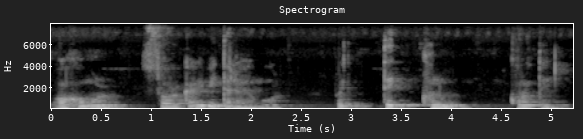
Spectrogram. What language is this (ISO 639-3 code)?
asm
